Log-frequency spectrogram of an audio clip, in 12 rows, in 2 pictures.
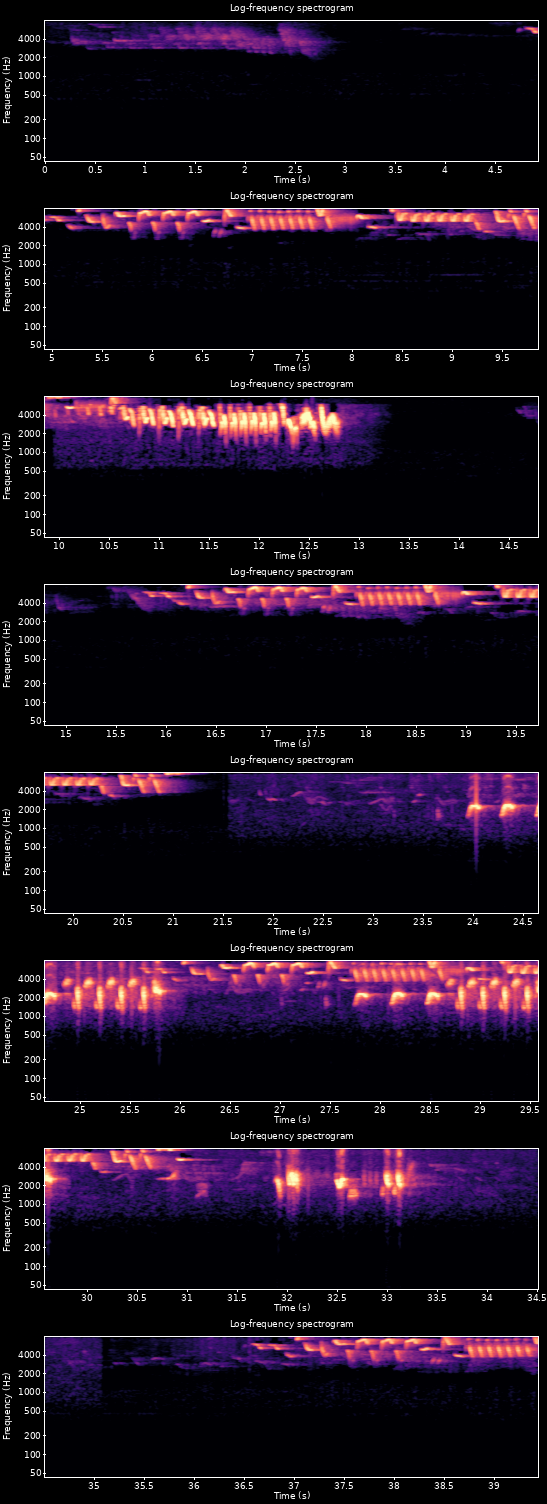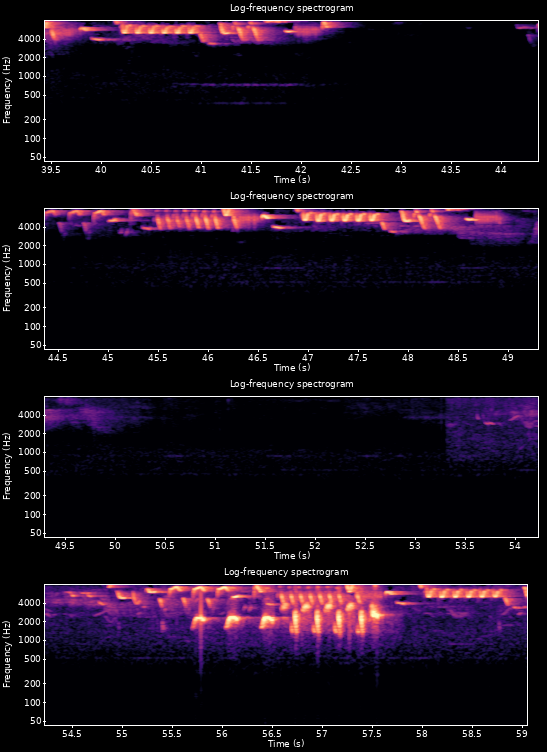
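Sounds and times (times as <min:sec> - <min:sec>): songbird chirping trills: 0:04.9 - 0:13.1, 0:21.6 - 0:42.4, 0:53.3 - 0:59.0
songbird rattling trills: 0:21.7 - 0:35.0, 0:53.5 - 0:59.0.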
